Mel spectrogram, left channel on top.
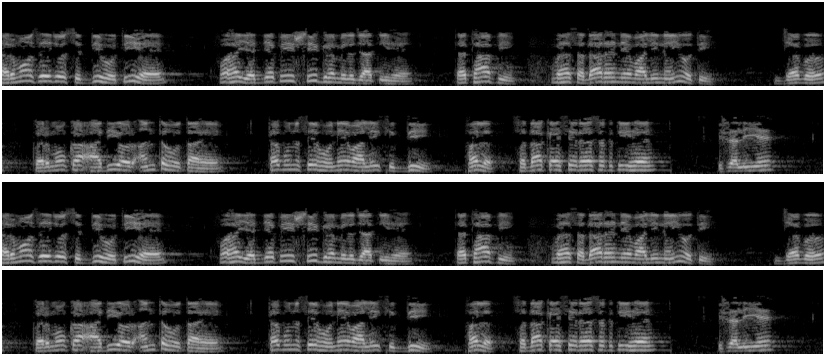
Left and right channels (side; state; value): both; identical; correlation 1.00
